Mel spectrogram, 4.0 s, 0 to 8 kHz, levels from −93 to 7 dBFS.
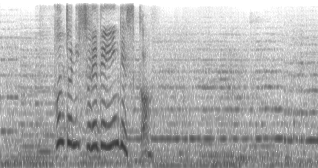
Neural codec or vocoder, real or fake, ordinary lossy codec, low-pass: codec, 16 kHz, 2 kbps, X-Codec, HuBERT features, trained on general audio; fake; none; 7.2 kHz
